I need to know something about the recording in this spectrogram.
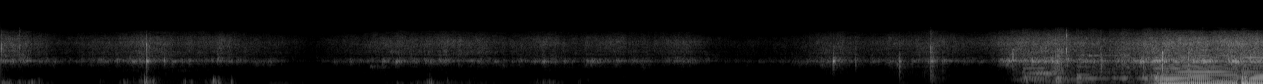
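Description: Faint, steady sizzle of tofu deep-frying in hot oil, with a few light clicks of a metal spoon against a powder container and bowl as turmeric is spooned out. Background music comes in near the end.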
